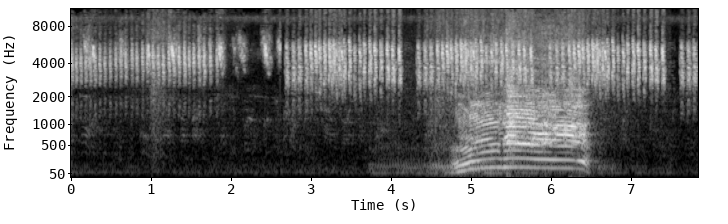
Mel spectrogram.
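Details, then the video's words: Calf giving a single drawn-out moo of about a second and a half, low and harmonic-rich, rising then falling slightly, over a steady high hiss and faint background noise. "animals, funny sounds: calf"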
